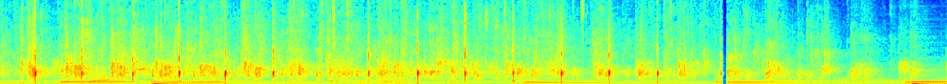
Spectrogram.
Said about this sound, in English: Now we can really applaud. Shall we do that?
